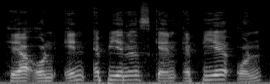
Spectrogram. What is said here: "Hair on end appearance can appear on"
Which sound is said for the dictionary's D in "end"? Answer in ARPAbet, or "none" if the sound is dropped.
none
